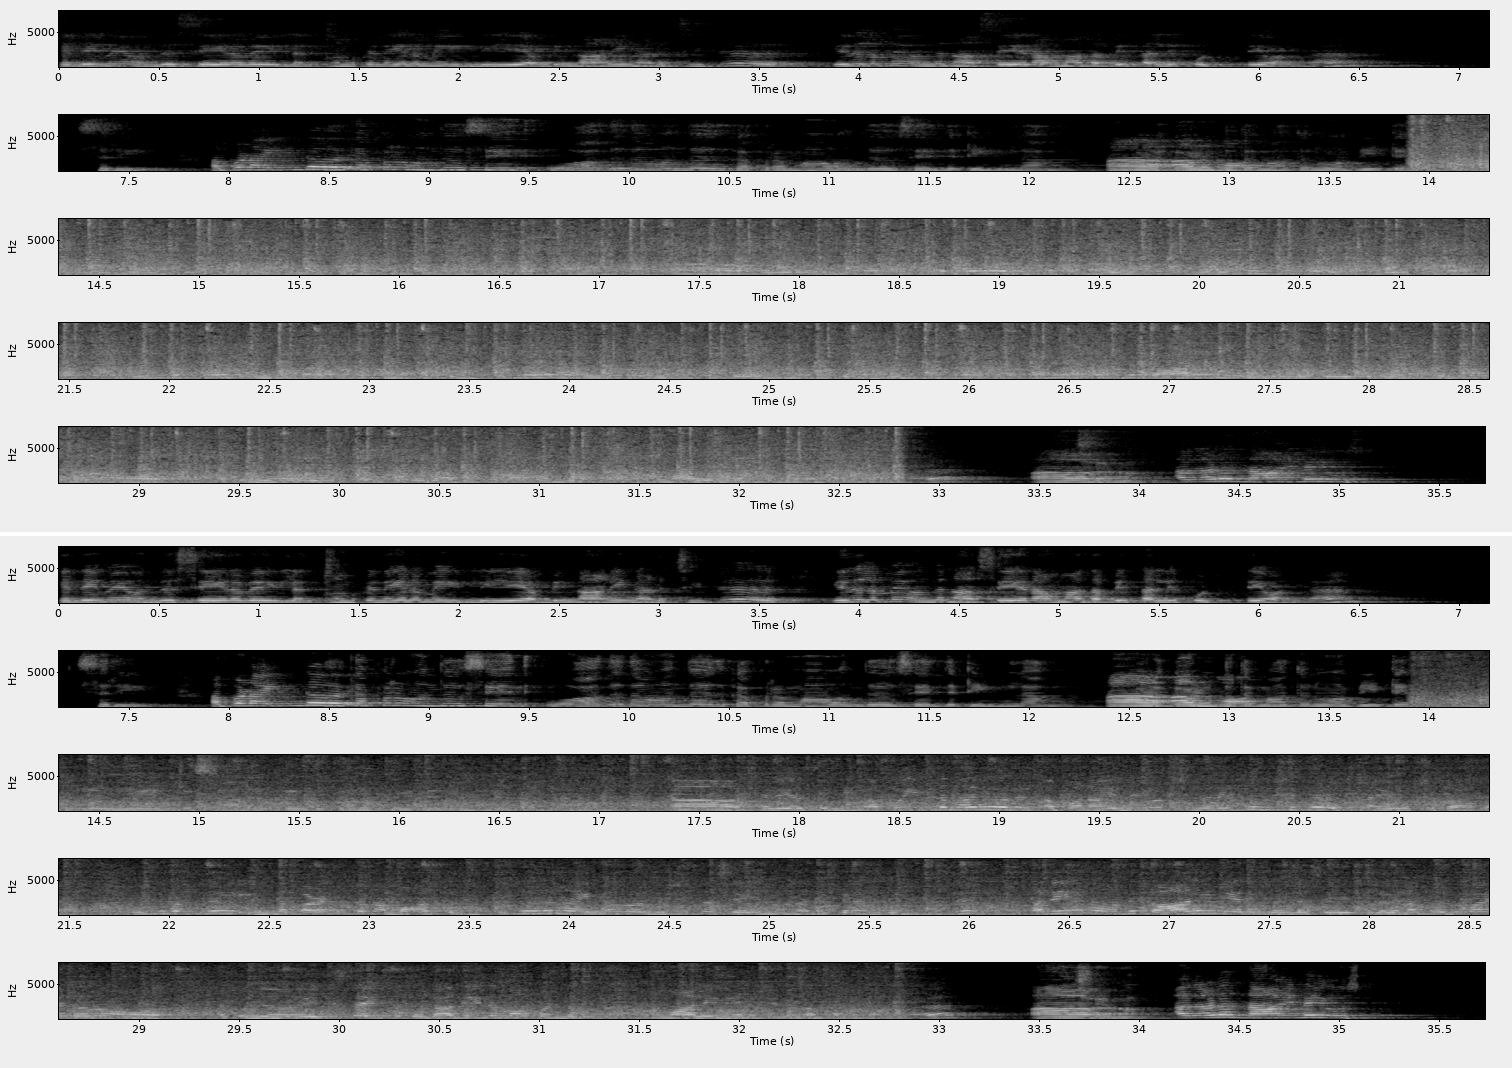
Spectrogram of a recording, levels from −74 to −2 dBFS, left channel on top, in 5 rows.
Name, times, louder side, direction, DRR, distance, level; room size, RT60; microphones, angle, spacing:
voice 1, 0.0-6.5 7.9-8.7 12.4-13.1 17.3-33.1 33.5-35.1, right 3 dB, 65° right, 9 dB, 0.9 m, -29 dB
voice 2, 7.2-7.7 8.5-12.2 12.5-17.1 33.6-34.0, right 2 dB, 35° right, 4 dB, 0.7 m, -36 dB
sound 1, 13.9-32.8, left 5 dB, 75° left, 0.7 m, -29 dB
14.5 x 6.5 x 4.8 m, 1.0 s
head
